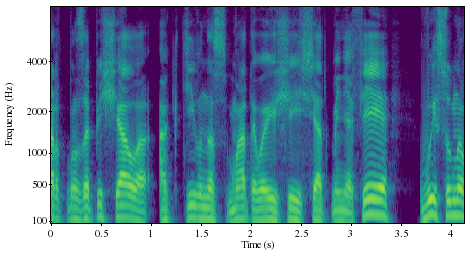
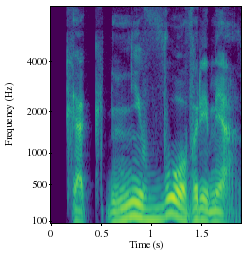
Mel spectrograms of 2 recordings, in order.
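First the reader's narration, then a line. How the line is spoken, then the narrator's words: Hoarse wheeze. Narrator (Russian): захрипел я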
